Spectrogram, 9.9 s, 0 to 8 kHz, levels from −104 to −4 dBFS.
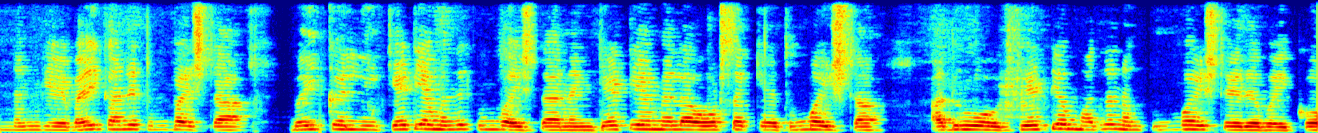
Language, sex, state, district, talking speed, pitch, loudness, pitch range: Kannada, male, Karnataka, Shimoga, 150 wpm, 230 Hz, -15 LUFS, 210-245 Hz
